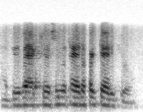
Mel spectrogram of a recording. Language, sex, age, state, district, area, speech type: Malayalam, male, 18-30, Kerala, Wayanad, rural, conversation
